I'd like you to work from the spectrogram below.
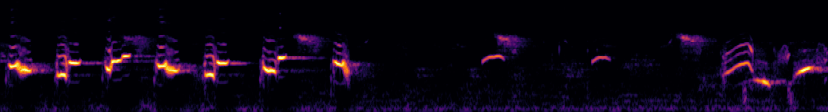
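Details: Tame male sooty-headed bulbul singing ropel: a quick series of burry slurred whistles, then a pause and several separate clear rising and falling whistled notes.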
